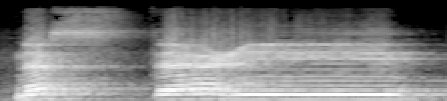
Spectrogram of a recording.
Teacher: سین کو ادا کرتے وقت سیٹی کی آواز نکلنی چاہیے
